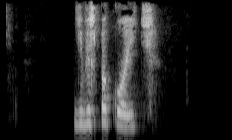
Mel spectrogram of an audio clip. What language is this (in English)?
Russian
